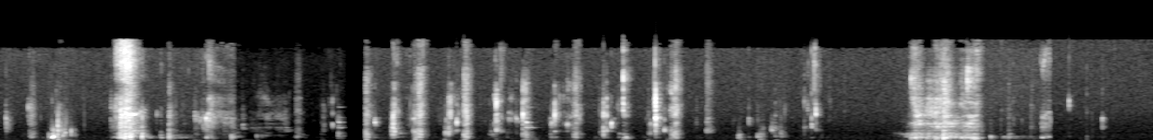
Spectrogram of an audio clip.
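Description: Someone eating spicy jjamppong ramyeon from a wooden ladle: a slurp about a second in, then a run of quick, wet chewing clicks, and another long slurp of noodles and broth near the end.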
